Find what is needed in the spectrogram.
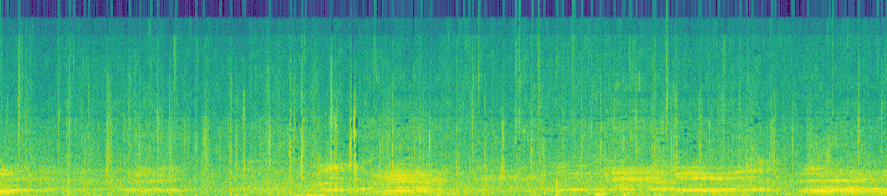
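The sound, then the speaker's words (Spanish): A flock of sheep bleats as it enters a pen in a meadow after being herded down from the mountains. Many overlapping bleats rise from a dense, noisy, shuffling background and continue throughout. “Las ovejas entran en el redil de la pradera.”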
